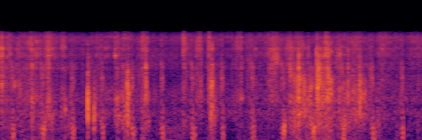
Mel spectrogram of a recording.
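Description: Plastic transparency sheet being lifted off and a fresh sheet laid down, crackling and rustling, loudest about three seconds in, among a run of light clicks from the sheets and hands.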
